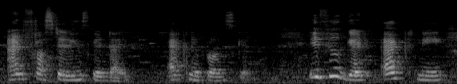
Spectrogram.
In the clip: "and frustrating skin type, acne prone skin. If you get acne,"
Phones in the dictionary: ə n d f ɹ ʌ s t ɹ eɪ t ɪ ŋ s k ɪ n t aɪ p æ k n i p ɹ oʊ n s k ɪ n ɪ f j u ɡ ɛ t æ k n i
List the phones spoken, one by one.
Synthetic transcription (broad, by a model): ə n d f ɹ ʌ s t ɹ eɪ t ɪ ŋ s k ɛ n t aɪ æ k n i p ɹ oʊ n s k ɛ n ɪ f j u ɡ ɛ t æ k n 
